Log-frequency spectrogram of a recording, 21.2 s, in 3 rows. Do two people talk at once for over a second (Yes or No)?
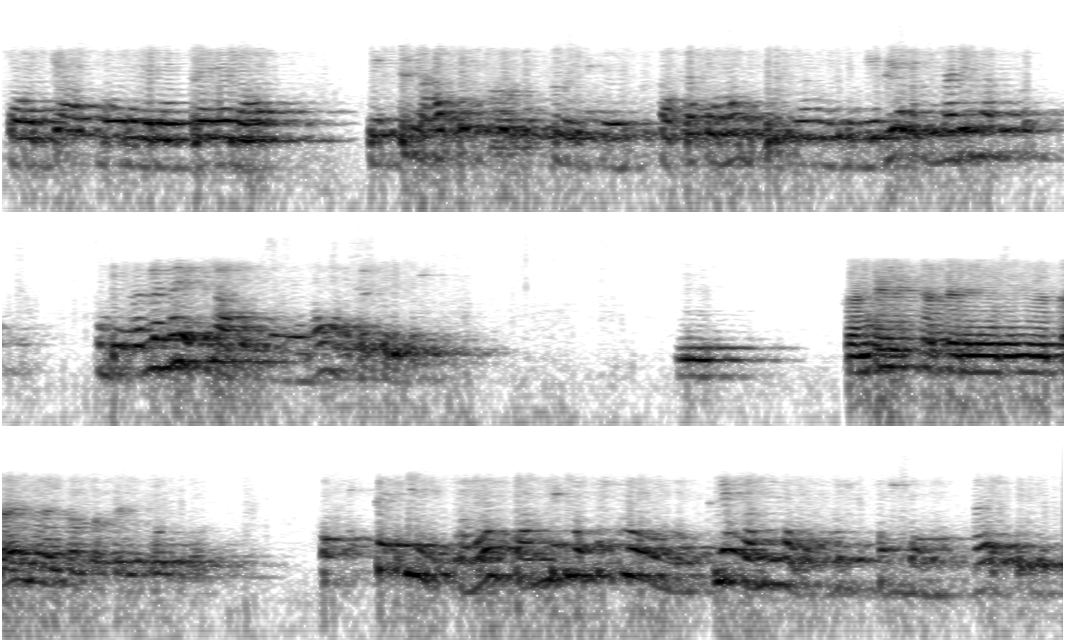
No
